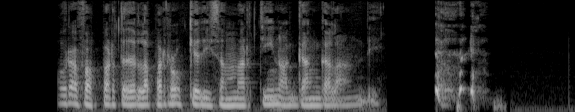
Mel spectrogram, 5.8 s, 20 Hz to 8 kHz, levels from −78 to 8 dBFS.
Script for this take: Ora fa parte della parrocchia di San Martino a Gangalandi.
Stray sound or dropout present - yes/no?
yes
